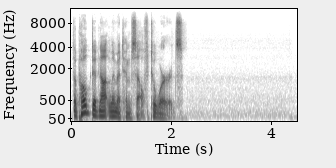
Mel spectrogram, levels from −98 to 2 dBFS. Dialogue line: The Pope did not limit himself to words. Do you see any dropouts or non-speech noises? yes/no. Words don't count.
no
